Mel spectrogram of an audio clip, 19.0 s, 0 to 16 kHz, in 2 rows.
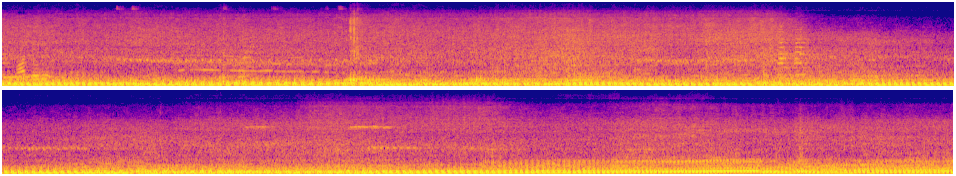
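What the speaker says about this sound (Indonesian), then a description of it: "Di mana di dalamnya ada 150 motor yang mengaspal di sekitar jalan di Jawa Timur." Motorcycle engines rumble steadily along roads in East Java during a touring ride with about 150 bikes, a continuous low drone with passing vehicle noise, and a voice talks over it.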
